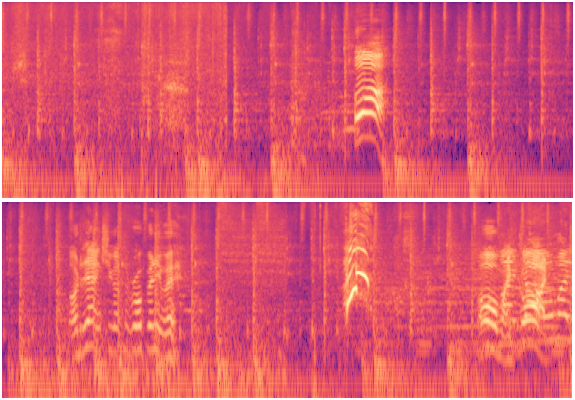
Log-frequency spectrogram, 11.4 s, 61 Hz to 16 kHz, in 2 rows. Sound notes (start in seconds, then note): 0.2 intense music; 8.0 intense music; 9.0 screams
